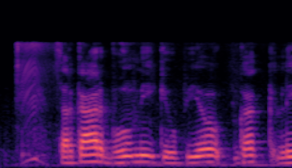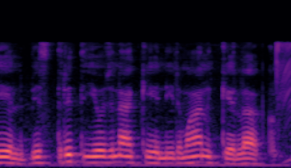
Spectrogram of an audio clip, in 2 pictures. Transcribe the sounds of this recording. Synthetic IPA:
səɾkaɾbʱumikeupjoɡʱəklelbist̪ɾit̪jod͡ʒnakeniɾmankelək

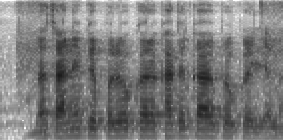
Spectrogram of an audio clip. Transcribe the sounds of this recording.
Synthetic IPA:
ɾat͡ʃanikːepɾəjoɡ̚kəɾekʰat̪iɾkaupjoɡ̚kəild͡ʒala

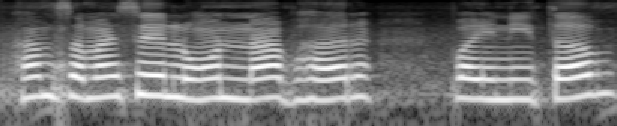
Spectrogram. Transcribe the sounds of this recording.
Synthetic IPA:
həmsəməjselonːabʱəɾ | pəɪnit̪əb

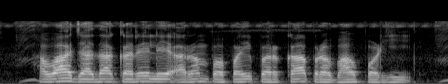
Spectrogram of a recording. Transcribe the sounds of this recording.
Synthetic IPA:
həʋad͡ʒjad̪akəɾeleʔəɾəmpəpaipəɾkapɾəbʱaʋpəɽ̤iː

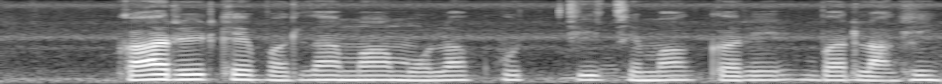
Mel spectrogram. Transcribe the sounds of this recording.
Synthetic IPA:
kaɾiʈkebəd̪lamãmolakut̪t͡ɕit͡ʃɪmakəɾebəɾlaɡĩ

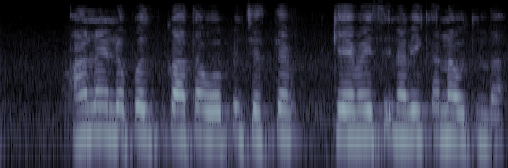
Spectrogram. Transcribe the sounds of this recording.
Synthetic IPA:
aːnɐjnloːpod̪upukaːt̪ɐoːpent͡ʃeːst̪eː | kɛːʋɐjsinɐʋiːkɐɾɐnɐwut̪und̪a

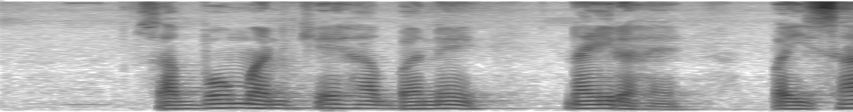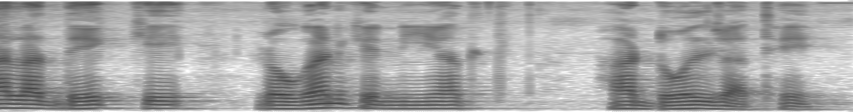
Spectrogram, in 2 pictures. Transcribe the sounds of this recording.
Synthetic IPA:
sə̰bːomənkʰeɦəbəne | nəĩɾəɦẽː | pəɪsalad̪eːkːe | loːɡənkenijət̪ | həɖoːld͡ʒa̰ːt̪ʰeː

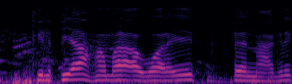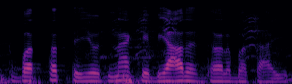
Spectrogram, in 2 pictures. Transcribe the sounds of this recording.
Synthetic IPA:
kilpijaɦəmɾawəɾət̪ʈnaɡɾikbət̪ːət̪jod͡ʒnakebijad̪d̪əlbət̪aj

